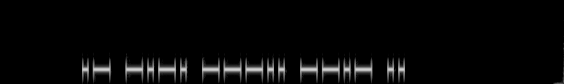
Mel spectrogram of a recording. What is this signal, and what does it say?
Morse code, heard as a keyed tone, about 26 wpm, 700 Hz. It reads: AC8QI
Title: Speed Racing - USA 2x2 Call Signs 22wpm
